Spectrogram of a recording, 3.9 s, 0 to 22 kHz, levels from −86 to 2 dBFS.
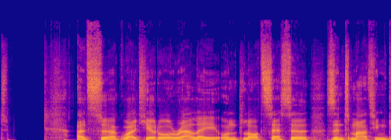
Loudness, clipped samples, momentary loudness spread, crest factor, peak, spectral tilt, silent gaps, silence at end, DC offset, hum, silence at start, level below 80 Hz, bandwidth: -18 LUFS; under 0.1%; 8 LU; 16 dB; -2 dBFS; -4.5 dB/octave; 0.19-0.44 s; 0 s; under 0.1%; none; 0 s; -56 dBFS; 19.5 kHz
